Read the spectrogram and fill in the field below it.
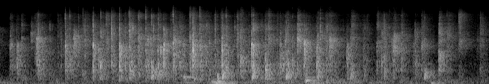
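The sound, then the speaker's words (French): An audience applauds CE2 pupils on the school radio of école Paul Langevin during the game Bubble Game, steadily for about five seconds, many overlapping hand claps forming a dense, even patter with no voices. “On peut les applaudir.”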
